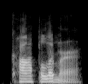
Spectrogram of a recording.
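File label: "copolymer", American English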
